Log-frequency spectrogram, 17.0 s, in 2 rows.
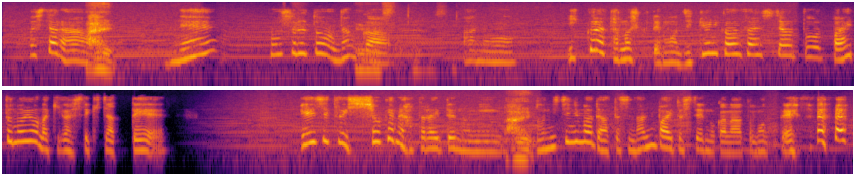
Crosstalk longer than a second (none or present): none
